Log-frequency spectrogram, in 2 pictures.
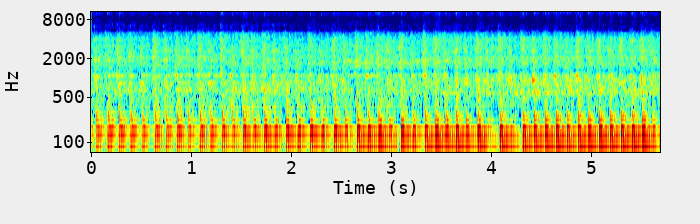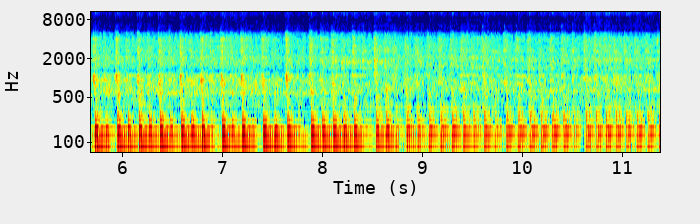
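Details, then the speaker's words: Honda CB100 K3 with CDI at idle: low thumping idle with loose clatter about twice per second from mid-engine while head sounds smooth; suspected crankshaft or clutch noise, source unconfirmed. "Head juga suaranya halus. Ada suara di bagian tengah, kemungkinan keruk as atau mungkin kopling."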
